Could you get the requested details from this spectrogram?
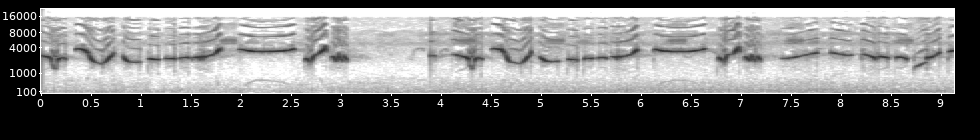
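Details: White-rumped shama song used as a lure to get a silent or stressed bird singing: loud clear whistles, rising and falling slurred notes and a long steady high whistle, in bursts with short pauses, faint soft chirps beneath.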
